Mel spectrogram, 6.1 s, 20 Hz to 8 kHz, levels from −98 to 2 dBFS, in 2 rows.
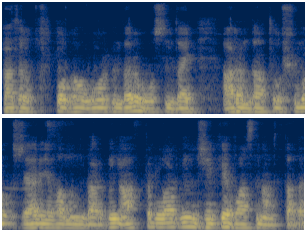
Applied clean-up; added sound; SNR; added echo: neural mask model DeepFilterNet 3.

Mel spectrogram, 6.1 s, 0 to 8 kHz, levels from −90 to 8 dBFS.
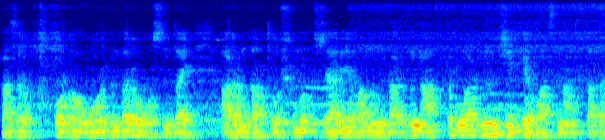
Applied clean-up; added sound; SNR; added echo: none; Dog; 20 dB; reverberation time 0.6 s.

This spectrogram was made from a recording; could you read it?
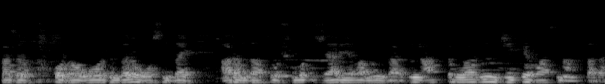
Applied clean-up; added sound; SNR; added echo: classical method WPE with log-MMSE.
